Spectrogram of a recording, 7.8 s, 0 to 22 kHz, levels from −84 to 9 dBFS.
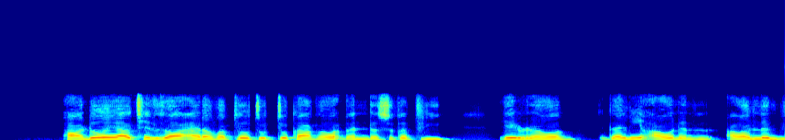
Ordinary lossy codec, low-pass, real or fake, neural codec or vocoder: none; 7.2 kHz; fake; codec, 16 kHz, 1 kbps, FunCodec, trained on LibriTTS, 50 frames a second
